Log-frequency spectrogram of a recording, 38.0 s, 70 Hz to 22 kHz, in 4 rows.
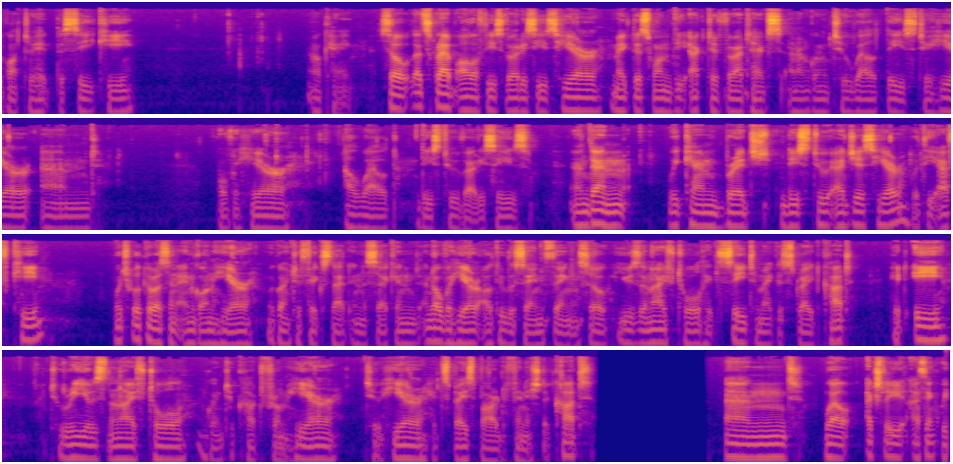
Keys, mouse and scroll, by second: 2.1 click, 2.7 space, 3.0 space, 3.6 click, 4.1 click, 4.8-5.4 scroll up 4, 5.8 shift+click, 6.2 shift+click, 8.6 alt+y, 9.7 click, 11.1 shift+click, 11.3 shift+double click, 12.9 alt+y, 14.5-15.1 scroll down 2, 15.1 2, 15.8 click, 17.0 shift+click, 18.9 f, 19.6-20.8 scroll down 4, 20.8 scroll down 1, 22.3 1, 22.8-24.6 scroll up 2, 25.0 k, 25.6 click, 26.4 c, 27.7 click, 29.3 e, 31.3 click, 32.3 click, 33.1 space, 33.9-35.3 scroll up 1, 35.3 scroll up 2.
